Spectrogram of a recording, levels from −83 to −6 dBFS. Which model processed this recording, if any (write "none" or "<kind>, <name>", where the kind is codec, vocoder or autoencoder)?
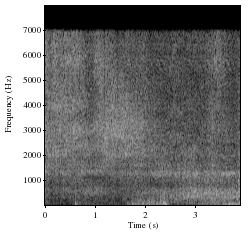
codec, SNAC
